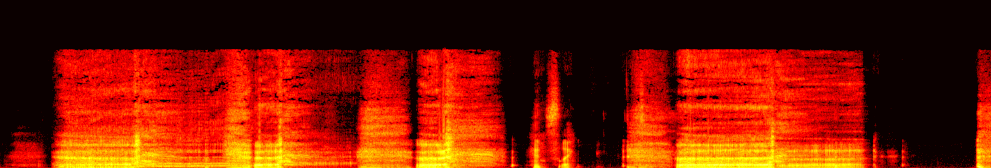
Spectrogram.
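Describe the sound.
A person briefly speaks, then voices several loud, drawn-out guttural roars and growls in bursts, imitating the roar of a giant crab, with short gaps between them.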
